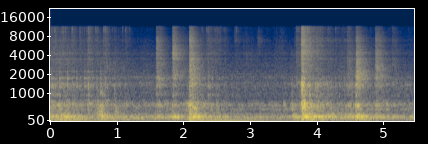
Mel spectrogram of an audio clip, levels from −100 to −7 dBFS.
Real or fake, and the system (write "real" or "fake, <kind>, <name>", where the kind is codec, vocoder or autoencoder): real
